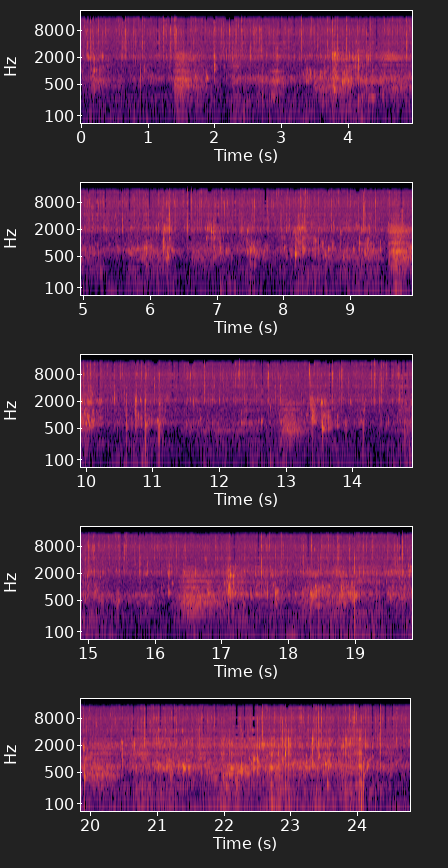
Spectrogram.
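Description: Water bubbles and rushes in muffled bursts underwater.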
